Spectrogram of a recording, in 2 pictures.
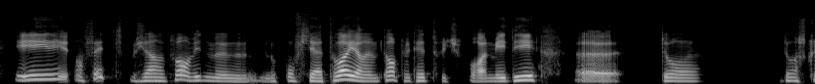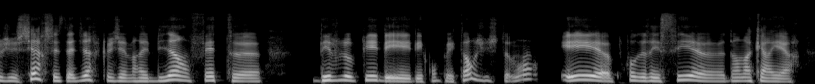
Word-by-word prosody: et 215 Hz, -, +1 dB
en 175 Hz, -, -8 dB
fait, 345 Hz, -, -6 dB
j'ai 160 Hz, +1 st, -6 dB
un 170 Hz, -1 st, 0 dB
peu 190 Hz, +8 st, -4 dB
envie 185 Hz, -4 st, 0 dB
de 175 Hz, -, -8 dB
me 145 Hz, -4 st, -4 dB
me 145 Hz, -2 st, -10 dB
confier 165 Hz, 0 st, -4 dB
à 150 Hz, -, +2 dB
toi 210 Hz, +7 st, +6 dB
et 200 Hz, -, +7 dB
en -, -, +2 dB
même 150 Hz, 0 st, -5 dB
temps 200 Hz, +1 st, 0 dB
peut-être 160 Hz, 0 st, -6 dB
que -, -, -10 dB
tu 140 Hz, -, -11 dB
pourras -, -, 0 dB
m'aider, 175 Hz, +7 st, +2 dB, 0.4 s
heu, -, -, 0 dB, 0.4 s
dans, 150 Hz, -2 st, -2 dB
heu, 150 Hz, -, -15 dB, 0.8 s
dans 165 Hz, 0 st, -5 dB
ce -, -, -10 dB
que 175 Hz, -, -5 dB
je 160 Hz, -, -3 dB
cherche. 250 Hz, -, +2 dB
C'est-à-dire 170 Hz, +4 st, 0 dB
que 170 Hz, -, -4 dB
j'aimerais 150 Hz, -1 st, -1 dB
bien 180 Hz, +8 st, +4 dB
en 185 Hz, -3 st, -1 dB
fait, 185 Hz, +2 st, -2 dB
heu, 145 Hz, -2 st, +1 dB, 0.5 s
développer 190 Hz, +2 st, +3 dB
des 150 Hz, -4 st, +4 dB
des 140 Hz, -, -1 dB
compétences, 165 Hz, -, -3 dB
justement, 195 Hz, +6 st, -7 dB, 0.2 s
et 200 Hz, 0 st, +7 dB
heu, -, -, +4 dB
progresser, 175 Hz, +3 st, 0 dB
heu, 150 Hz, -5 st, -1 dB
dans 160 Hz, +2 st, -4 dB
ma 165 Hz, 0 st, 0 dB
carrière. 140 Hz, -5 st, -2 dB
165 Hz, 180 wpm, -24 LUFS, 150-195 Hz, 0.8 s, et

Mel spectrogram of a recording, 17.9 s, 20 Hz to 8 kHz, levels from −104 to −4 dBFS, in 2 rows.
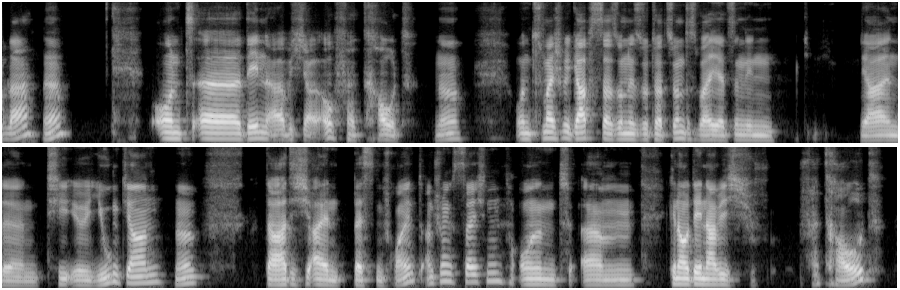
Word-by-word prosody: bla, 190 Hz, -, -2 dB, 0.2 s
ne? 225 Hz, +4 st, -9 dB, 0.8 s
Und, 125 Hz, -, +1 dB
äh, 120 Hz, -1 st, +7 dB
den 125 Hz, 0 st, +2 dB
habe 105 Hz, +1 st, -1 dB
ich -, -, -13 dB
ja -, -, -2 dB
auch -, -, -2 dB
vertraut, 100 Hz, +2 st, -4 dB, 0.2 s
ne? 115 Hz, +4 st, -5 dB, 0.5 s
Und 115 Hz, -1 st, -3 dB
zum 130 Hz, -, -3 dB
Beispiel 130 Hz, 0 st, +3 dB
gab 125 Hz, 0 st, +6 dB
es 125 Hz, -, -11 dB
da -, -, +2 dB
so 115 Hz, -, -3 dB
'ne 115 Hz, -1 st, +1 dB
Situation, 110 Hz, +4 st, -3 dB
das 115 Hz, -2 st, -13 dB
war 100 Hz, 0 st, +3 dB
jetzt 95 Hz, 0 st, 0 dB
in 100 Hz, -1 st, -4 dB
den, 95 Hz, -2 st, -5 dB, 0.8 s
ja, 95 Hz, +1 st, +1 dB
in 95 Hz, 0 st, -3 dB
den 85 Hz, -2 st, -5 dB
Tee 115 Hz, -, -7 dB
äh, 100 Hz, 0 st, -2 dB
Jugendjahren, 140 Hz, -, -1 dB
ne? 125 Hz, +5 st, -3 dB, 0.7 s
Da 105 Hz, 0 st, +6 dB
hatte 110 Hz, +1 st, +3 dB
ich 100 Hz, -, -3 dB
einen 105 Hz, -4 st, +2 dB
besten -, -, -1 dB
Freund, 170 Hz, +3 st, -4 dB
Anführungszeichen. 165 Hz, +3 st, -3 dB
Und, 110 Hz, -2 st, -1 dB
ähm, 100 Hz, 0 st, -2 dB, 0.3 s
genau, 115 Hz, -1 st, +7 dB
den 115 Hz, -1 st, +6 dB
habe 110 Hz, 0 st, +5 dB
ich 100 Hz, -, -9 dB, 0.5 s
vertraut, -, -, -2 dB
115 Hz, 155 wpm, -24 LUFS, 100-130 Hz, 0.8 s, äh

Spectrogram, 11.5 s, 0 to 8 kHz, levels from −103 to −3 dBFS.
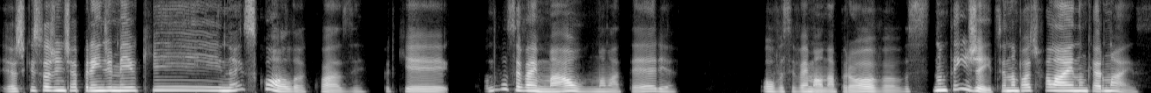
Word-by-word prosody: eu 195 Hz, 0 st, -8 dB
acho 205 Hz, -1 st, -5 dB
que -, -, -11 dB
isso 265 Hz, +2 st, -2 dB
a -, -, +5 dB
gente 265 Hz, -1 st, +2 dB
aprende 260 Hz, 0 st, +3 dB
meio 260 Hz, 0 st, +4 dB
que 285 Hz, -2 st, -5 dB
na 255 Hz, +6 st, +1 dB
escola, 195 Hz, -, -1 dB
quase. 160 Hz, -2 st, -5 dB, 0.2 s
Porque 180 Hz, -4 st, -4 dB, 0.4 s
quando 245 Hz, +7 st, -12 dB
você 350 Hz, -6 st, -3 dB
vai 245 Hz, -2 st, +5 dB
mal 200 Hz, +5 st, +4 dB
em 175 Hz, -3 st, -11 dB
uma 175 Hz, 0 st, -7 dB
matéria, 175 Hz, +2 st, -7 dB, 0.8 s
ou 195 Hz, -1 st, -2 dB
você 165 Hz, 0 st, -12 dB
vai 175 Hz, +1 st, -2 dB
mal 160 Hz, -2 st, +1 dB
na 160 Hz, +1 st, -4 dB
prova, 165 Hz, -1 st, -1 dB
você 195 Hz, +2 st, -16 dB
não 285 Hz, +2 st, +5 dB
tem 350 Hz, +5 st, -5 dB
jeito, 205 Hz, -, +1 dB
você 230 Hz, -, -5 dB
não 240 Hz, 0 st, +5 dB
pode 255 Hz, +1 st, -2 dB
falar: 255 Hz, -2 st, +6 dB
"Ai 240 Hz, -, +7 dB
eu 235 Hz, -, +4 dB
não 235 Hz, -, +4 dB
quero 225 Hz, -1 st, -1 dB
mais." 185 Hz, -10 st, -2 dB
215 Hz, 205 wpm, -21 LUFS, 175-260 Hz, 0.8 s, Ai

